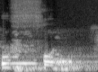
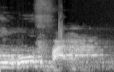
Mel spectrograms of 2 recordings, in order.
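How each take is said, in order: First: The word ends in a u vowel. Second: The word ends in a plain a vowel. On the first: "membacanya dengan dhammah" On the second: "dengan memfathahkan tanpa ada tanwinnya"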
